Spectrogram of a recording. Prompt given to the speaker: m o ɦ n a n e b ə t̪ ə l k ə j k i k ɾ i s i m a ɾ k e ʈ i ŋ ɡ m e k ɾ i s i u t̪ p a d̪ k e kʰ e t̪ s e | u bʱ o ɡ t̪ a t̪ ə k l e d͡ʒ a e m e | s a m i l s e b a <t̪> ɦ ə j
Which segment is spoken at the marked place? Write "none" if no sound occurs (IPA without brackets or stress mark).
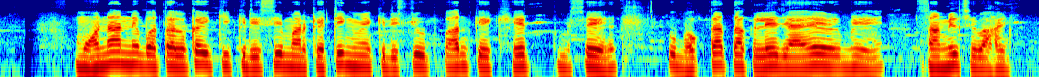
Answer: none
